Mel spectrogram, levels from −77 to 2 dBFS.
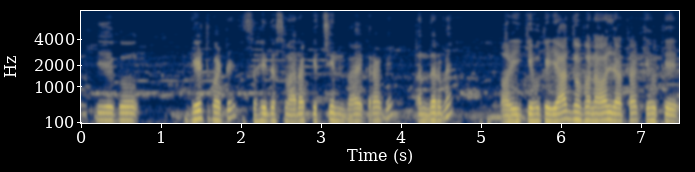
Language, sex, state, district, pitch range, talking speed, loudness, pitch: Bhojpuri, male, Uttar Pradesh, Deoria, 125-145 Hz, 160 wpm, -18 LUFS, 135 Hz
